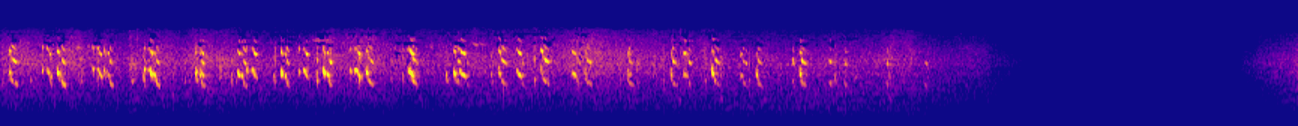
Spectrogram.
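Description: Penguin squawking, a rapid run of harsh, nasal pulses about three per second for six seconds, then a pause before another call begins.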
